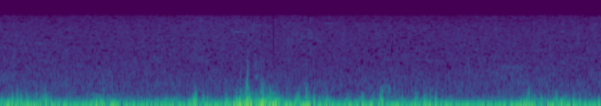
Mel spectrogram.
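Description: Wind buffeting the microphone outdoors: an uneven low rumble with rustling, strongest about two and a half seconds in.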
